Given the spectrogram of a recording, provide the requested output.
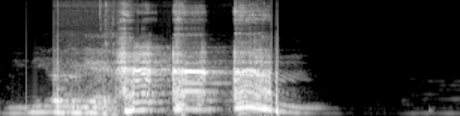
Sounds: Throat clearing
